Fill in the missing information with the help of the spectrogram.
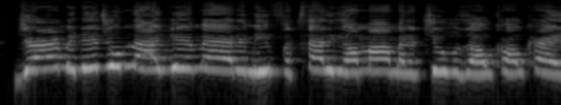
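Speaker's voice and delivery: loud, high accusing question; angry confrontation. Real, not acted. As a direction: demand an answer, shouting. Confronting ex directly, yelling.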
